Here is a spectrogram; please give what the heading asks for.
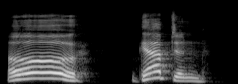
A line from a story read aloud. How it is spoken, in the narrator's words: they roared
